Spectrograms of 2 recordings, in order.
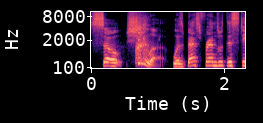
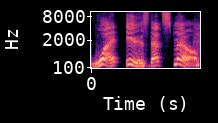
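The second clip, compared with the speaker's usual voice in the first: mock very slow, stiff, wooden scripted-sounding reading; 2 semitones higher than usual. Retelling what the ra said on entering the room: imitating reading off a cue card. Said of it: "as if she was reading off a cue card".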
